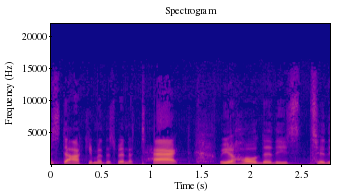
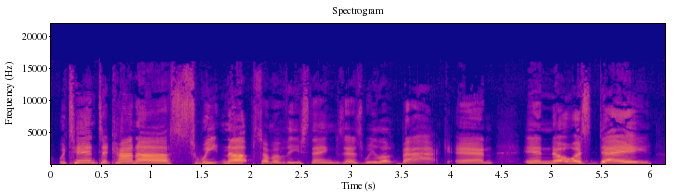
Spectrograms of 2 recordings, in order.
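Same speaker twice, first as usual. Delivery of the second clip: raised, emphatic sermon voice; louder, higher pulpit delivery; forceful preaching; 8 semitones higher, 7 dB louder, slower than usual. Acted. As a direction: preach it out, leaning on key words.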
